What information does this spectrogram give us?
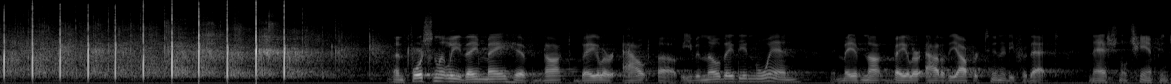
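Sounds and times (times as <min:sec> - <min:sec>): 
single person applauding with hand claps: 0:00.0 - 0:04.4
speech: 0:03.9 - 0:11.6.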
